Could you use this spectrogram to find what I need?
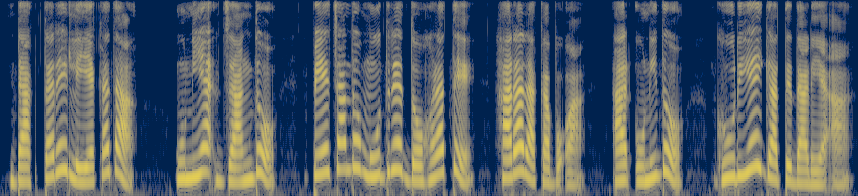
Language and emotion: Santali, happy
